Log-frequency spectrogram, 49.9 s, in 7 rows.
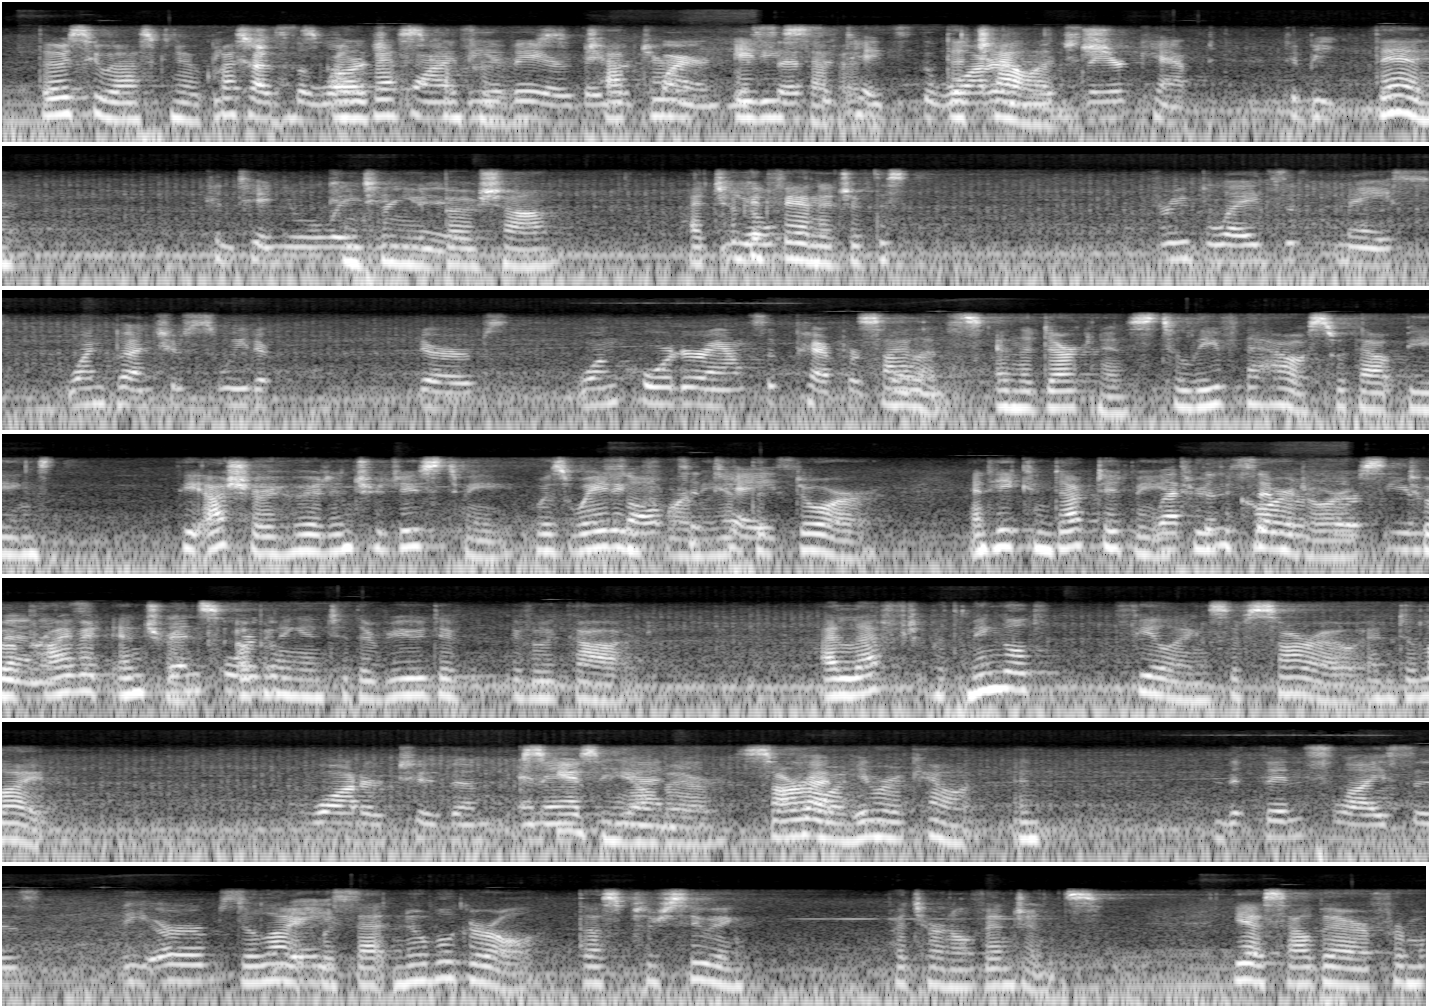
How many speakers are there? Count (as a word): two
